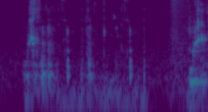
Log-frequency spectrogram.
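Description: A rabbit chews softly on a berry.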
